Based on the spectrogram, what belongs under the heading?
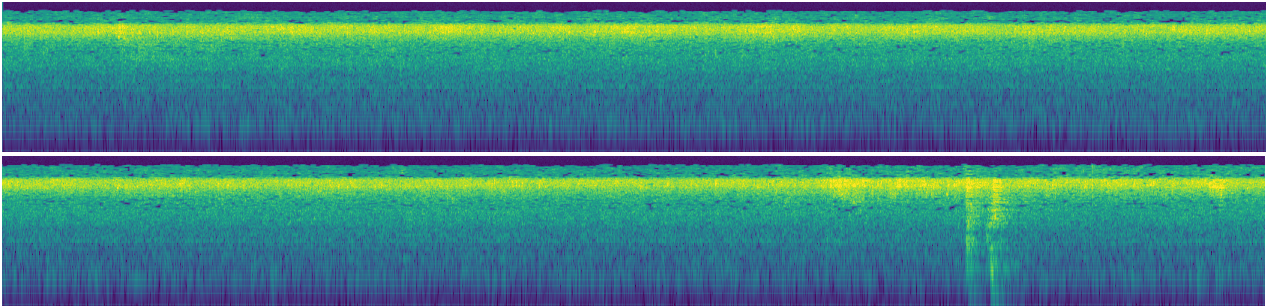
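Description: Green beans deep-frying in hot oil: a steady sizzle. Near the end a metal spoon clanks sharply once against the pan.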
